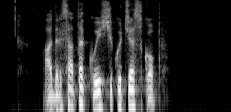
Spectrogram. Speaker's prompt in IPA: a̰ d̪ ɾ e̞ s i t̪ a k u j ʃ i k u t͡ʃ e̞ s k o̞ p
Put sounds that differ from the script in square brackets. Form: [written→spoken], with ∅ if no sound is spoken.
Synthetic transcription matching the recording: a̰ d̪ ɾ e̞ s [i→a] t̪ [a→ə] k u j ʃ i k u t͡ʃ e̞ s k o̞ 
